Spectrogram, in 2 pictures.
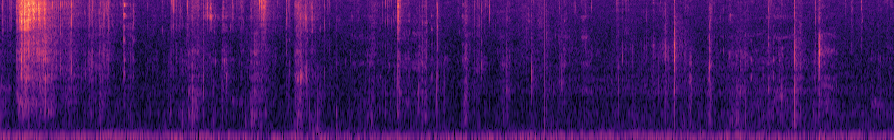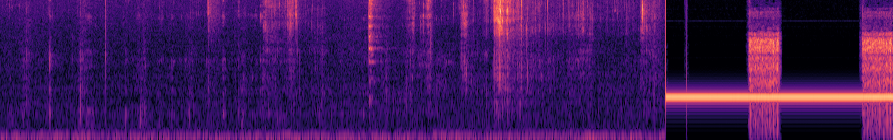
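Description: Close-miked eating sounds, faint clicks and crunches of chewing and biting food, over a low hum. Near the end a loud, steady, single-pitched beep tone of a couple of seconds cuts in, the kind of edited-in bleep used to cover speech.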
